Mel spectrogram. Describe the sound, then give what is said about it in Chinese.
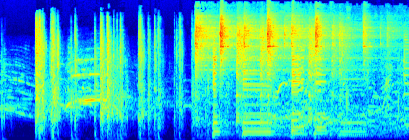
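A rapid series of sharp fireworks bangs from a fireworks display in New York bursts out over a couple of seconds, then gives way to a dense, continuous wash of crackling and rumbling with tonal layers running underneath. “你觉得今日嘅烟花点话 ？”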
